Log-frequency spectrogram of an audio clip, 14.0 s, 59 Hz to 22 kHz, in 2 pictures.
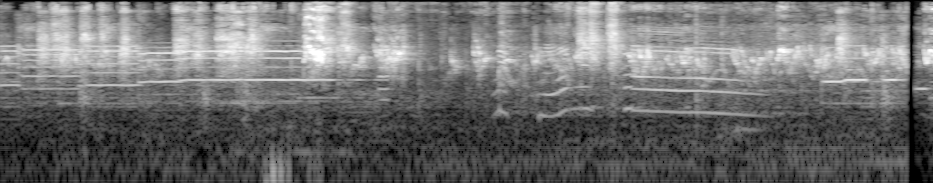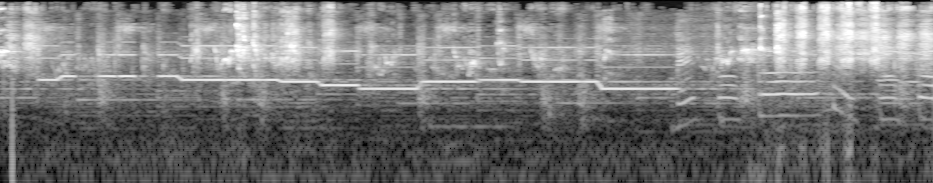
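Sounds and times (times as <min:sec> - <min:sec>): budgerigars chirping: 0:00.0 - 0:14.0
backing melody: 0:05.6 - 0:12.8.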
